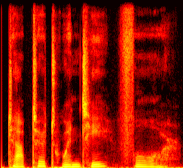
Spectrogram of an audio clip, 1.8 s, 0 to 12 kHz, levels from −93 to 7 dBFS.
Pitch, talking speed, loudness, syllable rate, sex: 135 Hz, 100 wpm, -19 LUFS, 3.1 syllables/s, female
